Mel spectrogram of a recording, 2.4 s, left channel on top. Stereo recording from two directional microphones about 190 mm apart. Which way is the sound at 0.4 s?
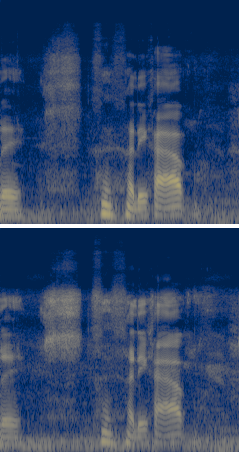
30° left (ahead or behind).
